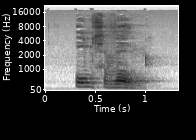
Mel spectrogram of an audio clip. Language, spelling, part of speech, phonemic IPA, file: Dutch, ongewoon, adjective, /ˌɔŋɣəˈwon/, Nl-ongewoon.ogg
- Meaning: unusual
